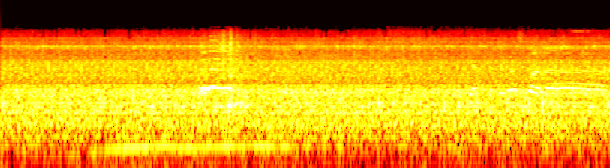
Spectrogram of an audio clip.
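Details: Volvo truck with the cab raised, complaint of noise at the front of the engine: steady diesel idle with a constant thin whirring whine from the front, still heard at shutdown; fan hub bearing seized, needs replacing.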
